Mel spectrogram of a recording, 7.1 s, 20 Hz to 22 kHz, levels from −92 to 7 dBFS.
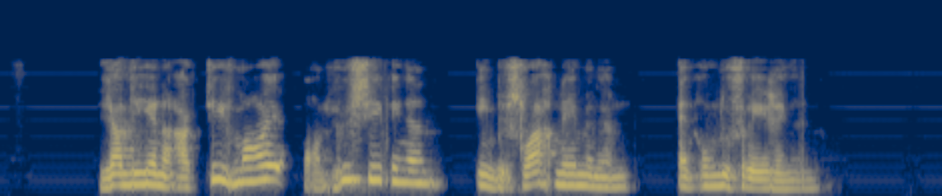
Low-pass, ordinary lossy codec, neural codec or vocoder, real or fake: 7.2 kHz; MP3, 48 kbps; vocoder, 22.05 kHz, 80 mel bands, HiFi-GAN; fake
